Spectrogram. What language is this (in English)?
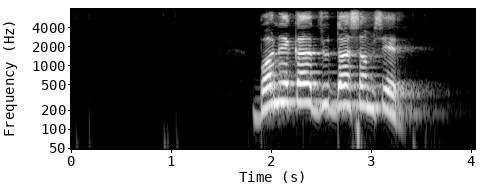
Nepali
